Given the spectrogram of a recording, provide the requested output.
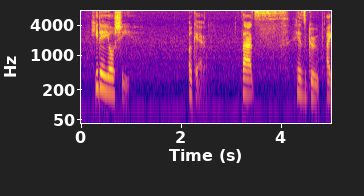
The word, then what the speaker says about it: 秀吉: Or Hideshiro. No. Okay, let me not stop pronouncing names, but Hideyoshi.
